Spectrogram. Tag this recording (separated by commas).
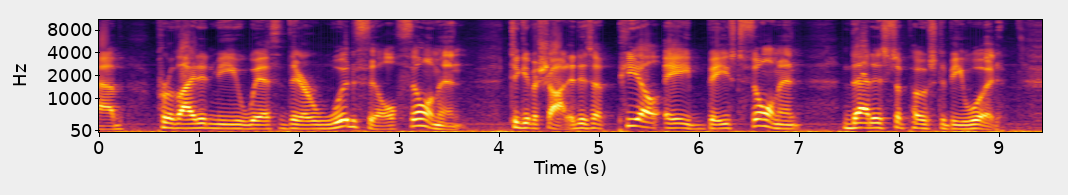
Speech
